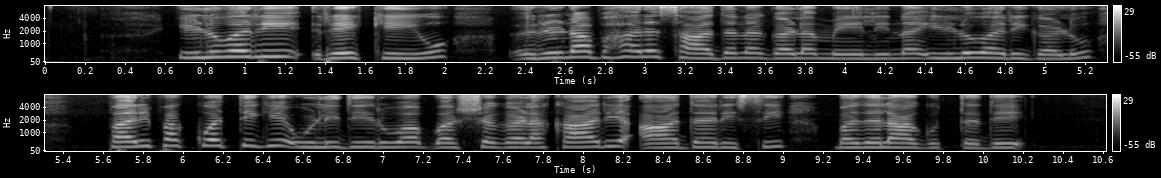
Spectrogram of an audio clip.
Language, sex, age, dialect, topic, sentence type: Kannada, female, 51-55, Coastal/Dakshin, banking, statement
